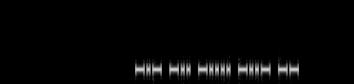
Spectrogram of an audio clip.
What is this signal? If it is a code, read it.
Morse code, heard as a keyed tone, about 41 wpm, 700 Hz. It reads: KD6XM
